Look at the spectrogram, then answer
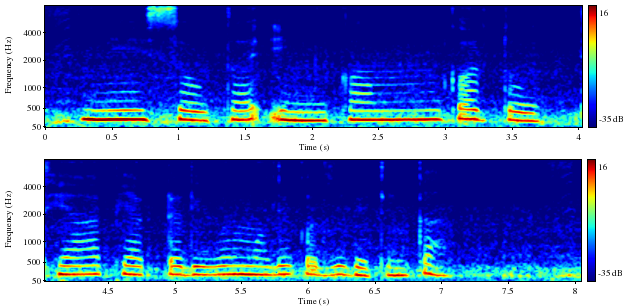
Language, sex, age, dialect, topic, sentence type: Marathi, female, 25-30, Varhadi, banking, question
